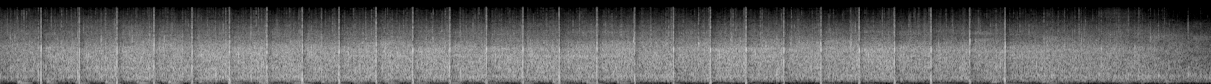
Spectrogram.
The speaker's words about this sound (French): Ces deux lauréats voudront bien se lever pour que nous les applaudissions.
